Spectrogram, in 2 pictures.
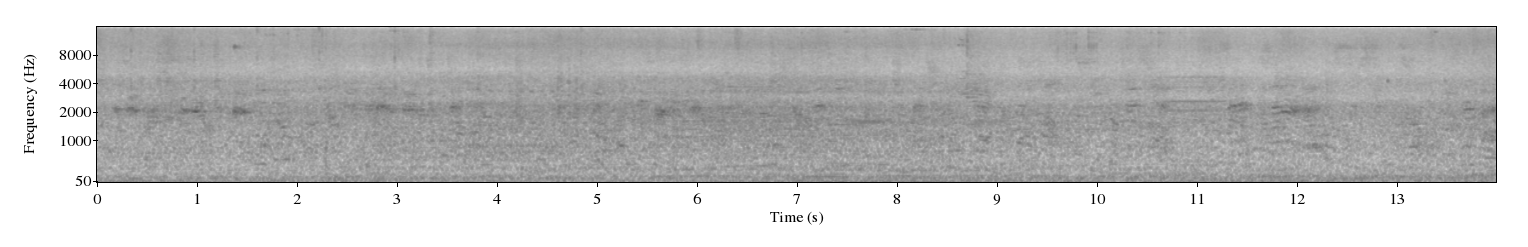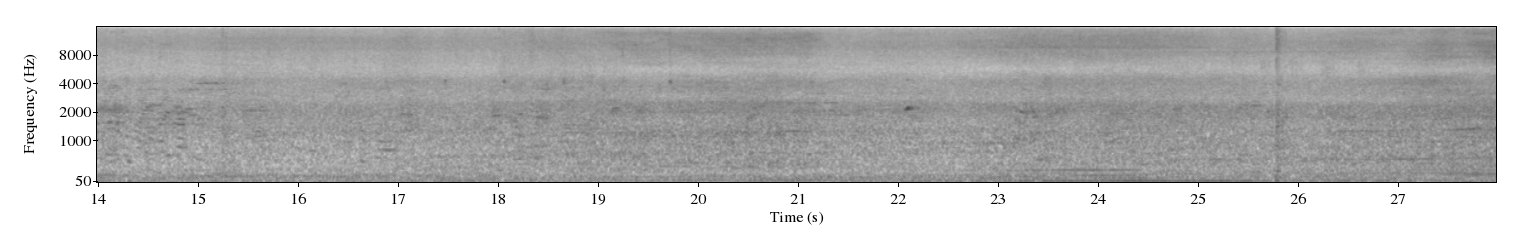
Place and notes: Puxin - Entrance to the market
Noon, the streets of the Corner, traffic noise, Hours markets coming to an end, Tidying up, Sony PCM D50+ Soundman OKM II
